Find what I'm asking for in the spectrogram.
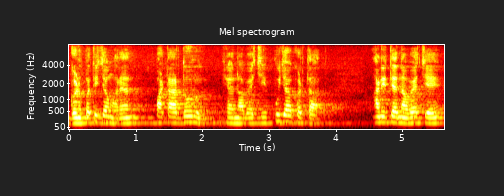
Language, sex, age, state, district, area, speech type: Goan Konkani, male, 45-60, Goa, Bardez, rural, spontaneous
